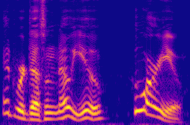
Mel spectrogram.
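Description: An exuberant young hacker girl, as acted by a man in a story reading. The voice is pitched high, bouncy and blunt, with grand flourishes, in a close, dry recording. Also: big pitch swings, fairly quick, no room sound. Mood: blunt, curious. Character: eccentric exuberant young hacker girl, speaks in third person.

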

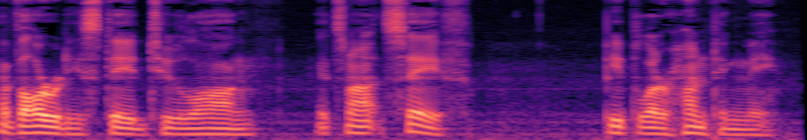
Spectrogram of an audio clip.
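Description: Guy doing a tired soft-spoken dad type, low and a bit harried. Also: steady tone, normal speed, no room sound, lightly acted. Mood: apologetic. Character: weary fugitive father figure, gentle.

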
